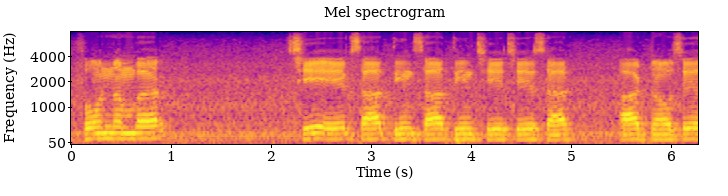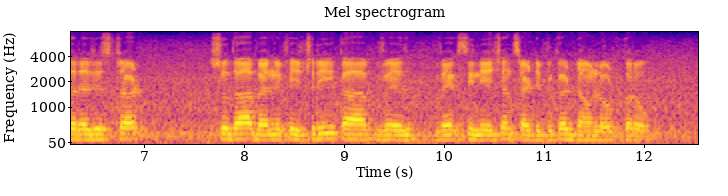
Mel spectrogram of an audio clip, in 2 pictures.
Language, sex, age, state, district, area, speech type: Urdu, male, 60+, Uttar Pradesh, Shahjahanpur, rural, read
